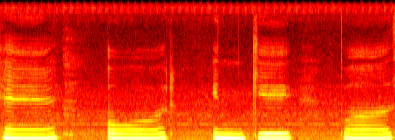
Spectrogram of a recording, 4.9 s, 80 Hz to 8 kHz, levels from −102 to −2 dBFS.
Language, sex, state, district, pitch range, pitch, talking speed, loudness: Hindi, male, Punjab, Fazilka, 240-245 Hz, 240 Hz, 50 wpm, -12 LUFS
